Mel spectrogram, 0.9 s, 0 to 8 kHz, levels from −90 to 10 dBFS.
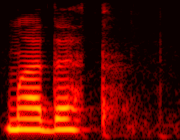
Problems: none marked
